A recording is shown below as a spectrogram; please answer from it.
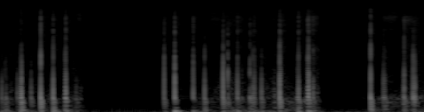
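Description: Fingernails tap across a thin, flat, red stitched faux leather oval desk mat resting on a towel. The taps are quick, dry, and clicky, coming in irregular bursts with brief pauses between runs. Each tap dies away almost instantly, with a muted, low-weighted thud underneath.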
